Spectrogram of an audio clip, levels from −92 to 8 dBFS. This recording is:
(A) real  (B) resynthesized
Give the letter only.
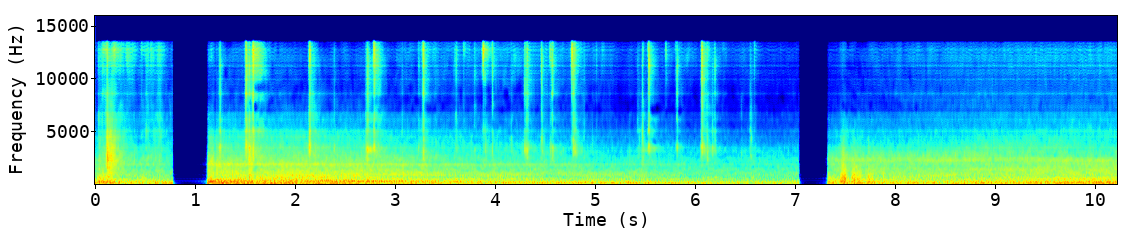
B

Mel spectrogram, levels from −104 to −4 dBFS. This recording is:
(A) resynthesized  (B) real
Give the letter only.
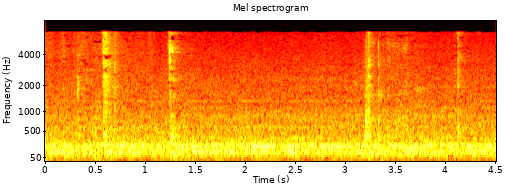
B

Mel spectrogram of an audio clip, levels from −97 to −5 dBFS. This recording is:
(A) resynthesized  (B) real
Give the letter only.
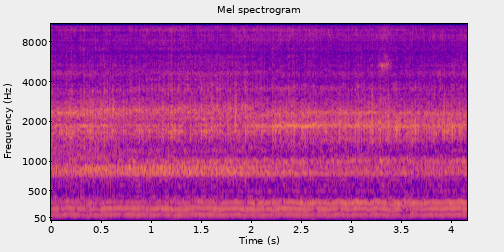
A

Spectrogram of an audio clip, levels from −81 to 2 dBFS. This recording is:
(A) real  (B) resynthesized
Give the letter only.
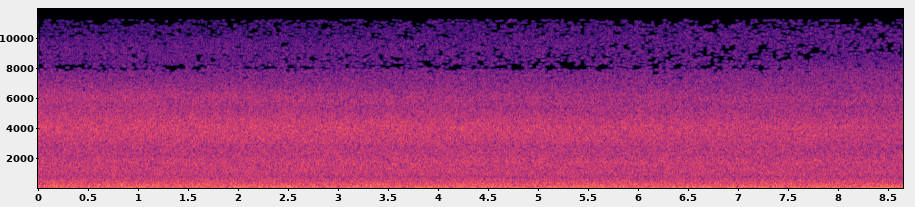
A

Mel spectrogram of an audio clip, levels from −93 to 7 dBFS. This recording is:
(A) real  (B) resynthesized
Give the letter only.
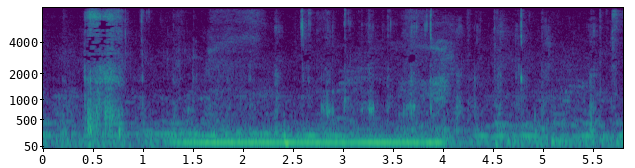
A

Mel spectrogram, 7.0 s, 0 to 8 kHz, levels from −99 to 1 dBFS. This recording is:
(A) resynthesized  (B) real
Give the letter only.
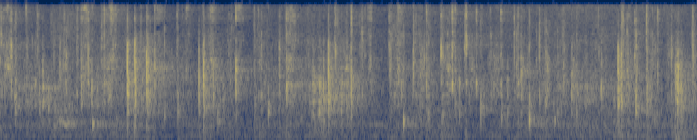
B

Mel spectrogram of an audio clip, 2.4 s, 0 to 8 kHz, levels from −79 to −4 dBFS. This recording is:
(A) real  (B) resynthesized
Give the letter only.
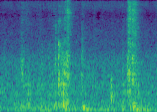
A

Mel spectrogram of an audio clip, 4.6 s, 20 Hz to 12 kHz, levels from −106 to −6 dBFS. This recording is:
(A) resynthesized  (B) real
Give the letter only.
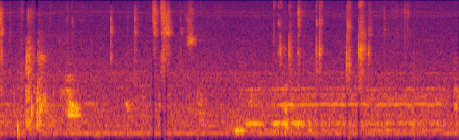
B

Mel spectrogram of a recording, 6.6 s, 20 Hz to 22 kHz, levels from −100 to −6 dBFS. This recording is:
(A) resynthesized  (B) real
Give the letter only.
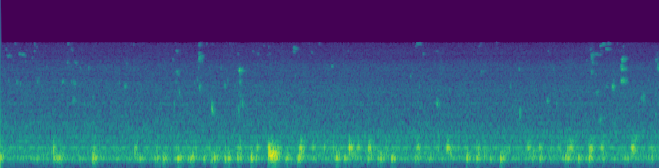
B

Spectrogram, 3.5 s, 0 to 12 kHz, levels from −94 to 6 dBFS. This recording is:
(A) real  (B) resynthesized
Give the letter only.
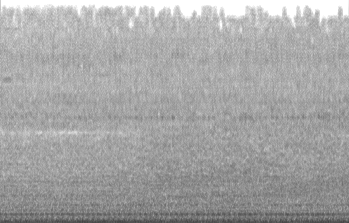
B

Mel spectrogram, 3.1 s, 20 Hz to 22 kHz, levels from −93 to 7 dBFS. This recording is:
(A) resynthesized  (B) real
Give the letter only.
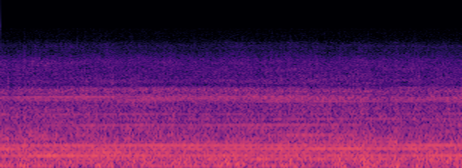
B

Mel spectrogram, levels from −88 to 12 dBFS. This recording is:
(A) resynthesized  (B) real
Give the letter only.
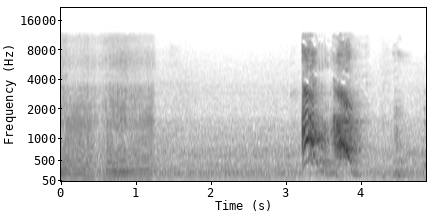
B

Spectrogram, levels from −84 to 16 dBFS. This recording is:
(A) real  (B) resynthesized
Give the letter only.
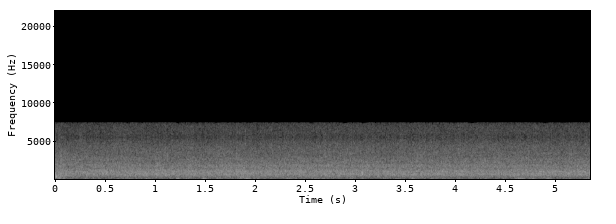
A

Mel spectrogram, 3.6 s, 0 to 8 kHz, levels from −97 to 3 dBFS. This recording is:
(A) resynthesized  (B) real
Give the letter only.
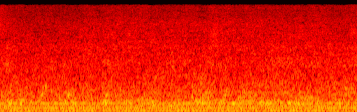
B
